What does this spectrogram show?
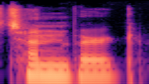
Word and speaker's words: Thunberg: It's Thunberg. Well, the whatever. H is oh, silent.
